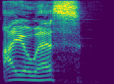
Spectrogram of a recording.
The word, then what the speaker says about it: iOS: I'm assuming it's pronounced iOS. – Yeah, like the operating. It's I for iPhone, iOS operating system.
